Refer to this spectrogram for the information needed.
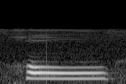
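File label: "hou3", Cantonese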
